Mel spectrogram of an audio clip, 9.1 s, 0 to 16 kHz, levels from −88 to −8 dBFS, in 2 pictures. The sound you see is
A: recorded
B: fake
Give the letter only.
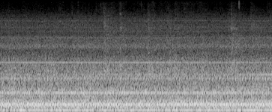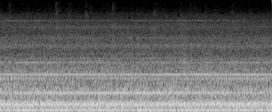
A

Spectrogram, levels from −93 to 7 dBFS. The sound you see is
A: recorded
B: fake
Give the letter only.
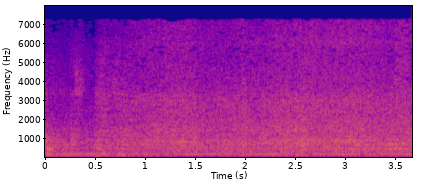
A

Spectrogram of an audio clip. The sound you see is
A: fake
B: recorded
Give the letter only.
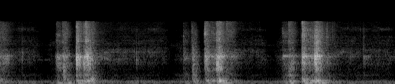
A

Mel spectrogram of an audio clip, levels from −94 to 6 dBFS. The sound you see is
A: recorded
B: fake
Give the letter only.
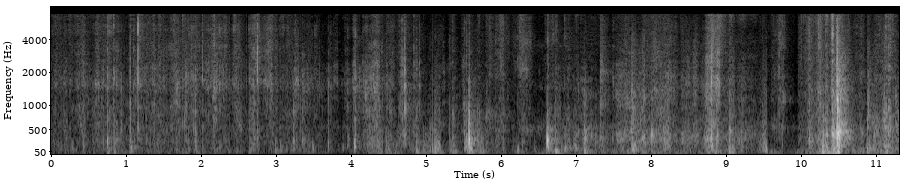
A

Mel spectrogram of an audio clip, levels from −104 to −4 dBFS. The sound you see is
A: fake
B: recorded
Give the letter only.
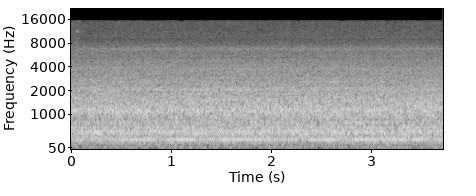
B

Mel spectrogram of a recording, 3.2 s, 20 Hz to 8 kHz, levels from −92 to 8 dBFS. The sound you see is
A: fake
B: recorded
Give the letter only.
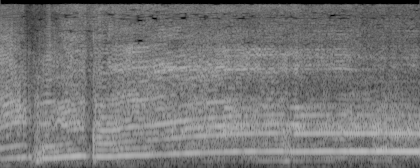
A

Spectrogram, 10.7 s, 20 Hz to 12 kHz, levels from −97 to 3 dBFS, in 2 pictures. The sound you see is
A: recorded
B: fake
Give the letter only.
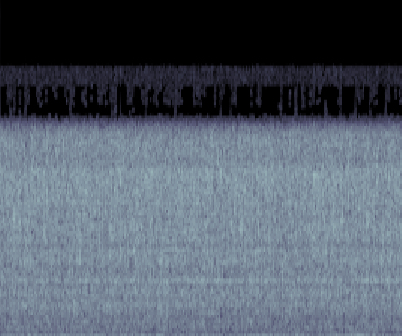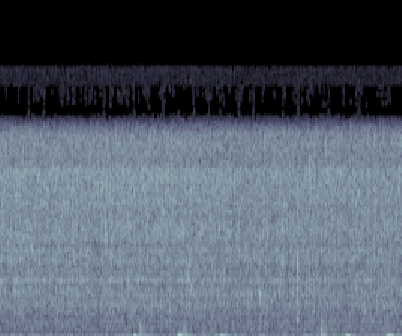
A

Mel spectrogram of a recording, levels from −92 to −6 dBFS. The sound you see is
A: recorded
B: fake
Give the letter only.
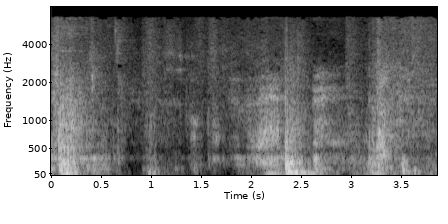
A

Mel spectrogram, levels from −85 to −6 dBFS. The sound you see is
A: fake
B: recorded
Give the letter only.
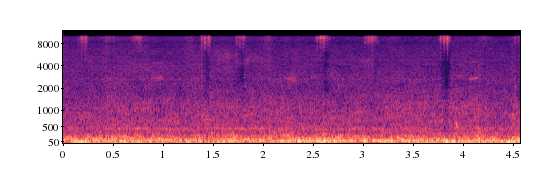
A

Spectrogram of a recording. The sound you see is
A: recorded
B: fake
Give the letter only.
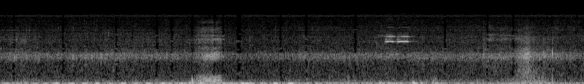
A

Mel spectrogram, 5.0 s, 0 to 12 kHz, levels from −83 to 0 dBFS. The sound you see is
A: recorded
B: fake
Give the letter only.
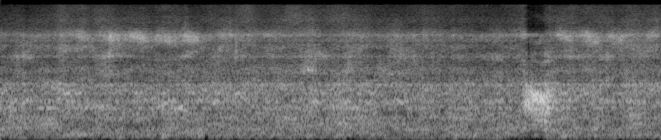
B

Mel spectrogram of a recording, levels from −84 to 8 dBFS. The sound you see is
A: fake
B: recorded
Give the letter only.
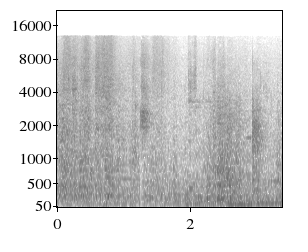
B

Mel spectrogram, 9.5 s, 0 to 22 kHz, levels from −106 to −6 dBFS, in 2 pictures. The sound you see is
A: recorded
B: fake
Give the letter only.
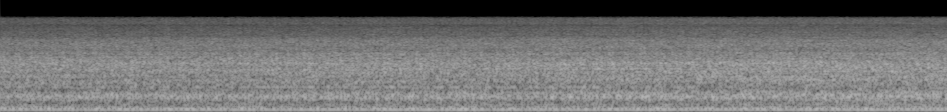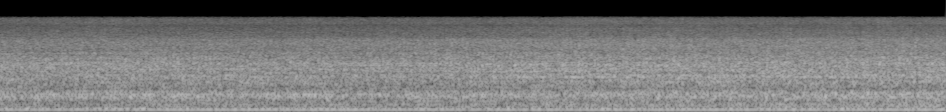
A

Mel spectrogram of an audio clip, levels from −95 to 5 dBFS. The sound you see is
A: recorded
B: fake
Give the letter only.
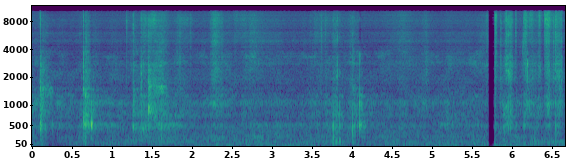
B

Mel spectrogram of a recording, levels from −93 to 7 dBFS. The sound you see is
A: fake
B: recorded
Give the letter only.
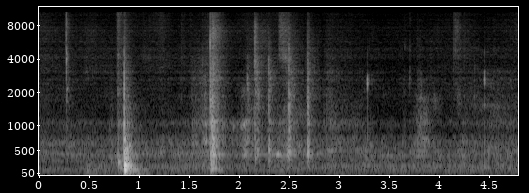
A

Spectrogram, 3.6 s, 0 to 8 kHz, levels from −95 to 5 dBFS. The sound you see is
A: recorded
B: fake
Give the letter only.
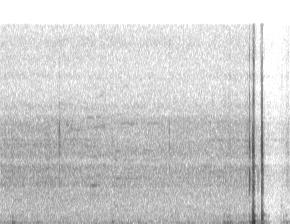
A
